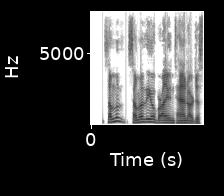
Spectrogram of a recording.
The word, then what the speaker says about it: O'Brien: with us if it's possible what is that obrien Ted step what what is that how do you how do you pronounce it orrian my my last name is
